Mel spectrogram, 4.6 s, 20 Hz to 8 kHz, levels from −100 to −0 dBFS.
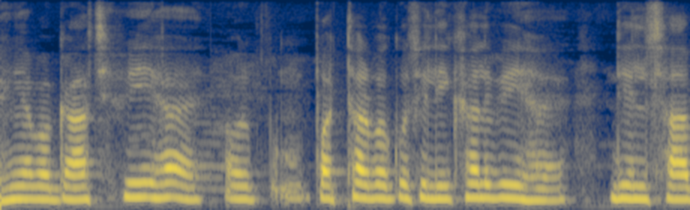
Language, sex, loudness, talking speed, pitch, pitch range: Bajjika, male, -17 LUFS, 180 wpm, 185 Hz, 175-195 Hz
